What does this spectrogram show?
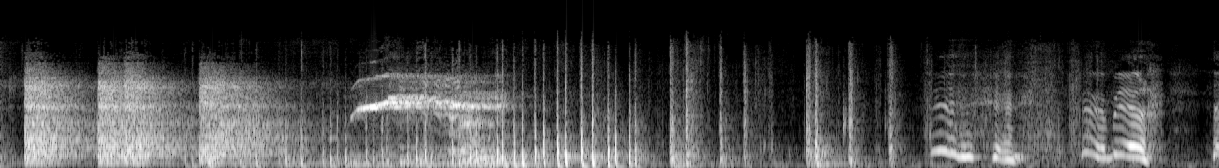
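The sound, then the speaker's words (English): A horse gives a shrill, drawn-out whinny, followed by a fast, loud clatter of hooves and heavy thuds as a bull charges at full speed, then low, wavering bellowing cries. “The wounded man and horse make a desperate effort to protect themselves as the beast turns and charges at full speed.”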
